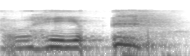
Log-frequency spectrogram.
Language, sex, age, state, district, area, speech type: Assamese, female, 18-30, Assam, Nagaon, rural, spontaneous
